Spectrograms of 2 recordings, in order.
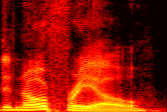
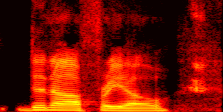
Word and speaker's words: D'Onofrio: In other Marvel news, Vincent D'Onofrio, if I pronounced that properly, No, which I didn't. D'Onofrio.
